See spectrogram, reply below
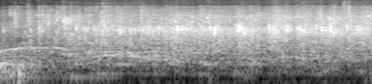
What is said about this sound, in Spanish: No, yo dije, ahorita le van a dar un aplauso al Señor.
